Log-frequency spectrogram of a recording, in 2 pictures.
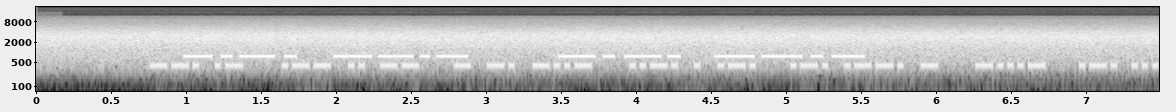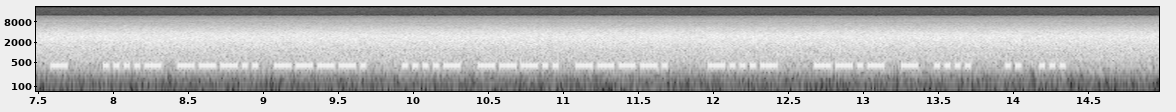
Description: Morse code, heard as two keyed tones, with radio static. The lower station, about 35 wpm, 410 Hz: GA WIM TNX FER RPT <BT> RST 489 489 <BT> QTH IS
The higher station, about 18 wpm, 760 Hz: CQ CQ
